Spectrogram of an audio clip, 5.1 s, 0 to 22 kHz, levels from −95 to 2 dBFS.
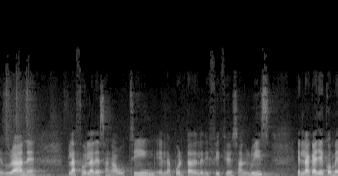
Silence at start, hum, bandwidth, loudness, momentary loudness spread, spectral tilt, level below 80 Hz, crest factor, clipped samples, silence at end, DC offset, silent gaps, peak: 0 s; none; 14.5 kHz; -28 LUFS; 14 LU; -4 dB/octave; -86 dBFS; 22 dB; under 0.1%; 0 s; under 0.1%; none; -6 dBFS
